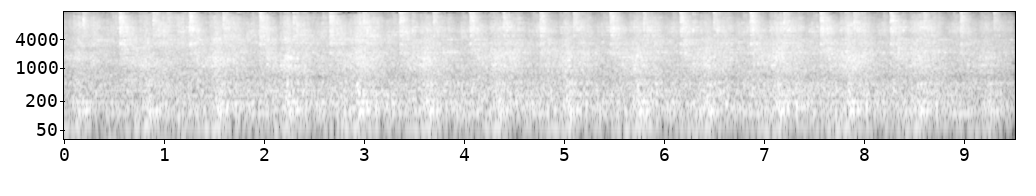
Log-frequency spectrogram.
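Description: A train rolls steadily along the rails, a loud, continuous rumble punctuated by a regular clickety-clack of wheels over track joints, with no voices.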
